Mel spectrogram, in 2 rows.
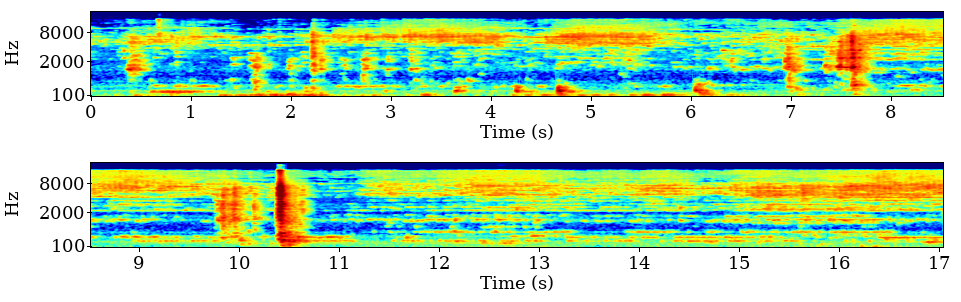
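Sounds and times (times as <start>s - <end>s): excavator engine hum: 0.0s - 17.0s
excavator knocks and clanks: 0.3s - 8.0s, 9.8s - 10.8s.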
